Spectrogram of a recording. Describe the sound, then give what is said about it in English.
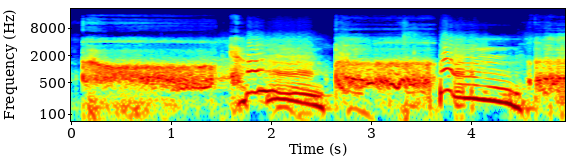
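A voice imitates an air mattress hand pump with a few rhythmic, strained groaning wheezes, each stroke a loud, breathy, sliding vocal push separated by brief breaks. “That's my hand pump noise.”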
